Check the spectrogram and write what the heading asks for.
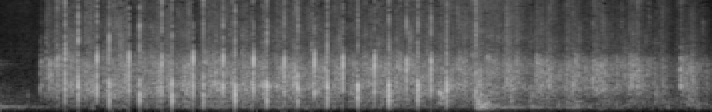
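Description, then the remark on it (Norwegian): A big round of applause from a crowd at an event, for the whole team that organised it: dense, steady clapping that starts abruptly and carries on for several seconds at an even, loud level with sharp individual claps standing out. “Så jeg syns vi skal starte med en stor applaus til hele gjengen.”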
